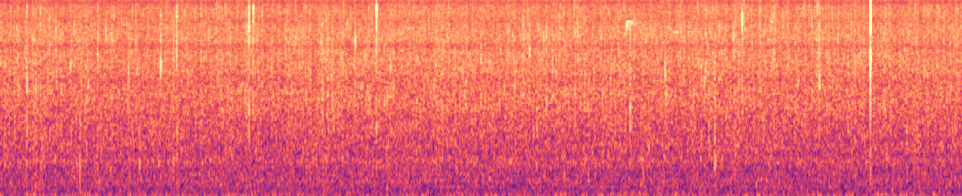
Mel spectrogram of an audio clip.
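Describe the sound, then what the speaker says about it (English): Steady rain hiss falls through the woods, a dense even patter with occasional louder drips, constant throughout and with no voices. "As soon as this rain lets up, I'm coming back up there."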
